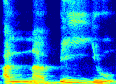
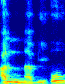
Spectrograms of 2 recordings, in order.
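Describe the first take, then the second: First: It ends with a doubled y sound. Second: It ends with a glottal stop sound. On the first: "dibaca dengan ya an-nabiyyu menggunakan tasdid" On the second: "baca dengan hamzah an-nabi'u maka tidak menggunakan tasdid"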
